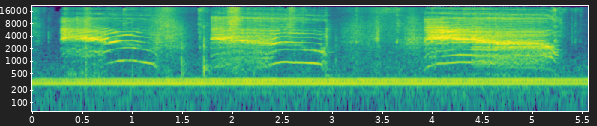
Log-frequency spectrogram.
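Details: Rescued male orange tabby kitten, born early April 2021, answering while eating: three clear, high, rising-then-falling meows about one and a half seconds apart, over a steady low electrical hum.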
